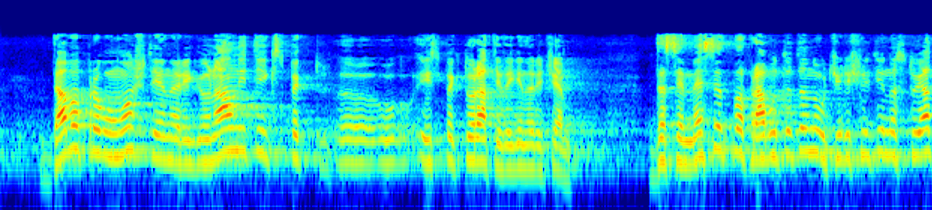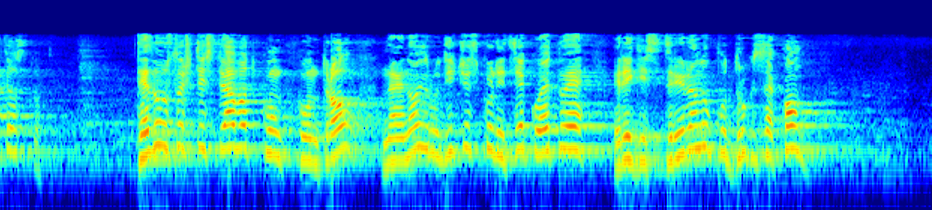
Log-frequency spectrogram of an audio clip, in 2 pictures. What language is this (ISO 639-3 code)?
bul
